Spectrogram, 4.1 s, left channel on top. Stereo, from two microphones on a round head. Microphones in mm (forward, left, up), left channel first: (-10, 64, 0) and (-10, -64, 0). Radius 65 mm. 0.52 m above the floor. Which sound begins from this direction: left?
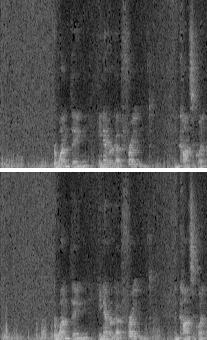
A man speaking, at 1.1 s.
